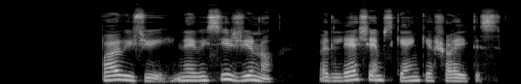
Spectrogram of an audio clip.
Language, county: Lithuanian, Telšiai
